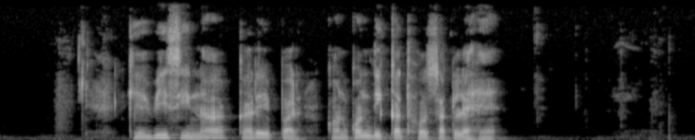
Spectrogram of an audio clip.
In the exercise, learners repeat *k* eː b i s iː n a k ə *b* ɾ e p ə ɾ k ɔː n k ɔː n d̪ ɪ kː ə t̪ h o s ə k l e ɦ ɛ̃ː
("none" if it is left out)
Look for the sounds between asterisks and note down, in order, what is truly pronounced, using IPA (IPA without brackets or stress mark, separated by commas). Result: k, none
